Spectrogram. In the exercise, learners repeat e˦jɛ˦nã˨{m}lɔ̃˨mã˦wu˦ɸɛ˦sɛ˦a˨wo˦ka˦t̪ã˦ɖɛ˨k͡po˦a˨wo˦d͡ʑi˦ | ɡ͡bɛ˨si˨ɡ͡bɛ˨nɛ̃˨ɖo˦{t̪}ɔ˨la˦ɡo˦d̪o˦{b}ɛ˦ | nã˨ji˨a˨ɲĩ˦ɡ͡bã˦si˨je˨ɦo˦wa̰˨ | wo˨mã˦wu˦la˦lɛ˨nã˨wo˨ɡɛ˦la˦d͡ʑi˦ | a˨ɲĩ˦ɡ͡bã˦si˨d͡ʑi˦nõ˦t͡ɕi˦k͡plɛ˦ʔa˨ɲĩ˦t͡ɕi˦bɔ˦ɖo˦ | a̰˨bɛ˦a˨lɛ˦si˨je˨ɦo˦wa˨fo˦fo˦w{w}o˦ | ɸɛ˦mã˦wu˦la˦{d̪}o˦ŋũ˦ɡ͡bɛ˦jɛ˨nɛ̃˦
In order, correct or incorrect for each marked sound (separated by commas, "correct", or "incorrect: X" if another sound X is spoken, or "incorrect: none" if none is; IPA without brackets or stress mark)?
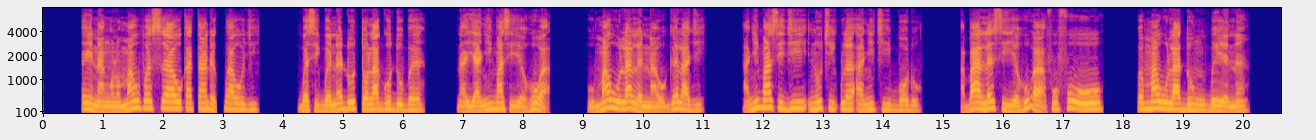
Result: incorrect: ŋ, correct, correct, correct, correct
